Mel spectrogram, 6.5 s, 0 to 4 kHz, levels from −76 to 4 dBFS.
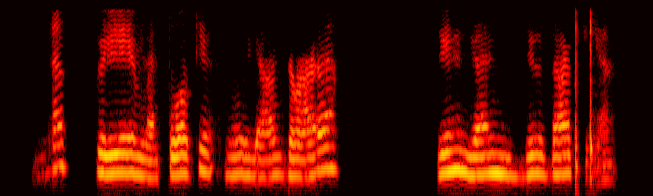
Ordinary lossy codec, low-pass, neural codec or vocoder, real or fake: AAC, 24 kbps; 3.6 kHz; codec, 16 kHz, 1 kbps, FreqCodec, smaller model; fake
